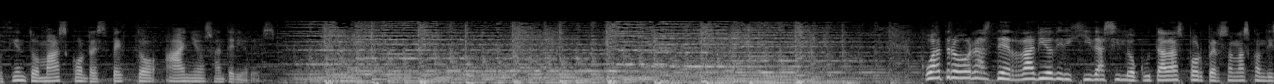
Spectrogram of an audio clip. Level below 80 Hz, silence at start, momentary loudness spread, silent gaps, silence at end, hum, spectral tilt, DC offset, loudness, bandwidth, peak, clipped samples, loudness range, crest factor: -34 dBFS; 0 s; 11 LU; none; 0 s; none; -5.5 dB/octave; under 0.1%; -23 LUFS; 8 kHz; -4 dBFS; under 0.1%; 6 LU; 20 dB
